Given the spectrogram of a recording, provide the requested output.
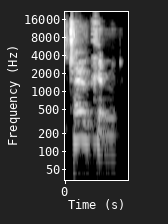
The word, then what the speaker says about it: Tolkien: Tolkien's surname, but actually the way it's pronounced is Token.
